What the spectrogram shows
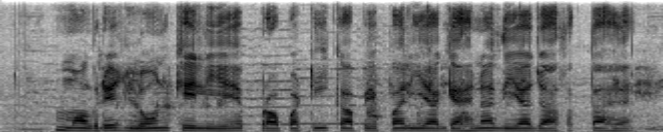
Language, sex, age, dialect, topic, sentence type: Hindi, male, 18-24, Hindustani Malvi Khadi Boli, banking, statement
